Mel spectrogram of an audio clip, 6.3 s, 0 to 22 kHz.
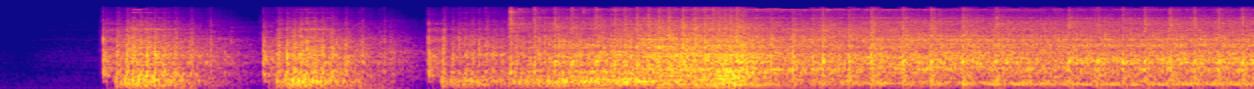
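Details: Stihl 056AV chainsaw just after its failed Bosch ignition was replaced, no bar fitted, not yet warmed up: two short pulls catch, then a steady, crisp two-stroke idle. Sounds really healthy; still to be tested once warm.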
